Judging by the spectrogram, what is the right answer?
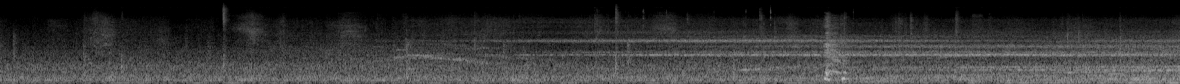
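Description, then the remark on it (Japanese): A subway train runs steadily through a tunnel toward Kokkai-gijidomae station, a continuous low rumble with rising metallic whines and a brief clank near the end, loud with no talking. “次は国会議事堂前です。”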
